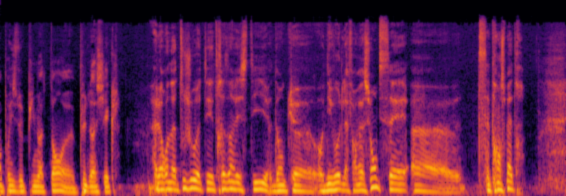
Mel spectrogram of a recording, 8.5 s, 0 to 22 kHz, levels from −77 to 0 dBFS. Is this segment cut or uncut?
cut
